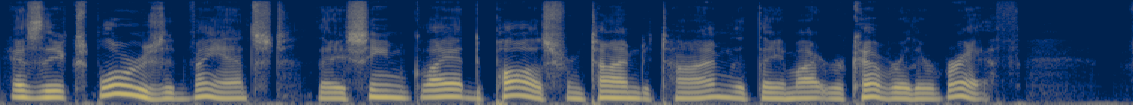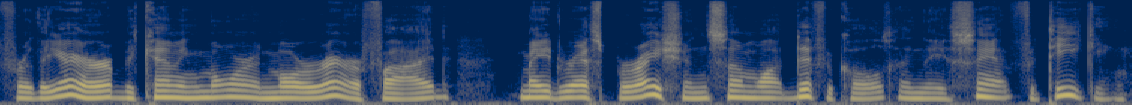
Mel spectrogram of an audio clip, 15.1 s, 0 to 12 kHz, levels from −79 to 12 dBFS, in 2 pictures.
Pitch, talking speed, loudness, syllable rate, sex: 160 Hz, 140 wpm, -16 LUFS, 4.2 syllables/s, male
